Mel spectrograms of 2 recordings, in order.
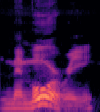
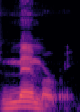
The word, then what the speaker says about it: memory: have to think about how we pronounce words right like tender so it's not tender right tender it's not memory right it's memory so you want to look at what's stressed and unstressed in a word right typically pronouns and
